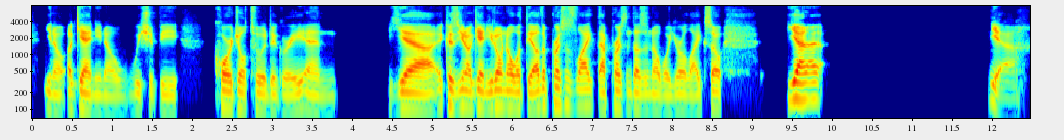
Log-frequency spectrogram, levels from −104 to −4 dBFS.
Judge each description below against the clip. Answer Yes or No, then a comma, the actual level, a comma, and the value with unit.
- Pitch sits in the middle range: No, low, 105 Hz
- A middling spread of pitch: Yes, average, 3.0 semitones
